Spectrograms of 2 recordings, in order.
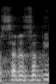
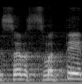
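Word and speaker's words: सरस्वत्यै: की ज़रूरत है, तो सरस्वती माँ की पूजन, उनके अभिमंत्रित ओम एन सरस्वते नमः, ओम एन सरस्वते नमः, ना कि सरस्वती, ओम एन सरस्वते नमः, प्रोनाउंसिएशन ठीक करना है, ठीक है।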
